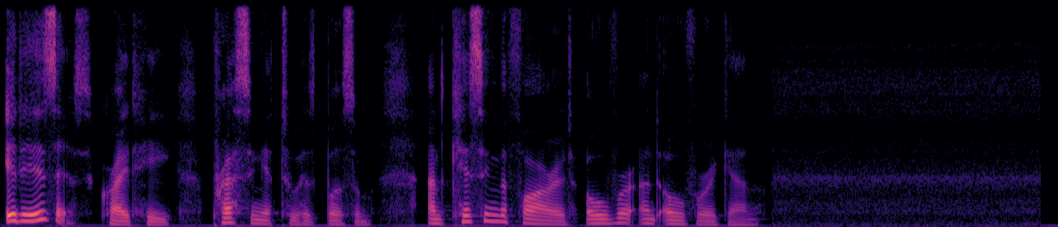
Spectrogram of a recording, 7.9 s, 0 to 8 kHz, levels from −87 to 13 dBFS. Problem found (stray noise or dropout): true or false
false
